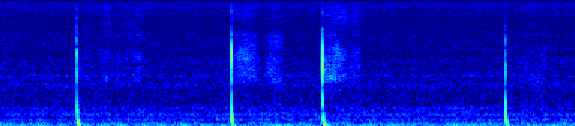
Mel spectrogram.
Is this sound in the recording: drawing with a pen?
yes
